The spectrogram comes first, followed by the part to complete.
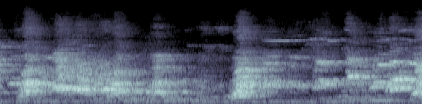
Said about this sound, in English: And it was just the most annoying record in the world of just dogs howling.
